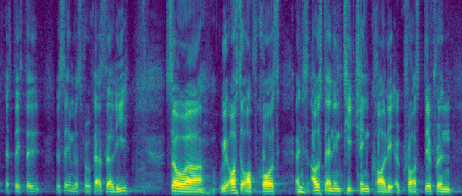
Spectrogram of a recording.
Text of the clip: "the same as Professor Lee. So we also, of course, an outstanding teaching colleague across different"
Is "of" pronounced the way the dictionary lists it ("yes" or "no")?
no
